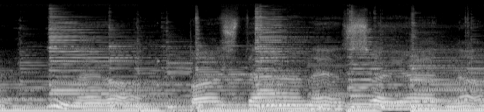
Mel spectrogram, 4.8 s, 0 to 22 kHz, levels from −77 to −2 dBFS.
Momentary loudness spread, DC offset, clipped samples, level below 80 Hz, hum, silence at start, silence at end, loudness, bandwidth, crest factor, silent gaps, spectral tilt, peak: 4 LU; under 0.1%; under 0.1%; -20 dBFS; none; 0 s; 0 s; -15 LUFS; 16.5 kHz; 12 dB; none; -6.5 dB/octave; 0 dBFS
